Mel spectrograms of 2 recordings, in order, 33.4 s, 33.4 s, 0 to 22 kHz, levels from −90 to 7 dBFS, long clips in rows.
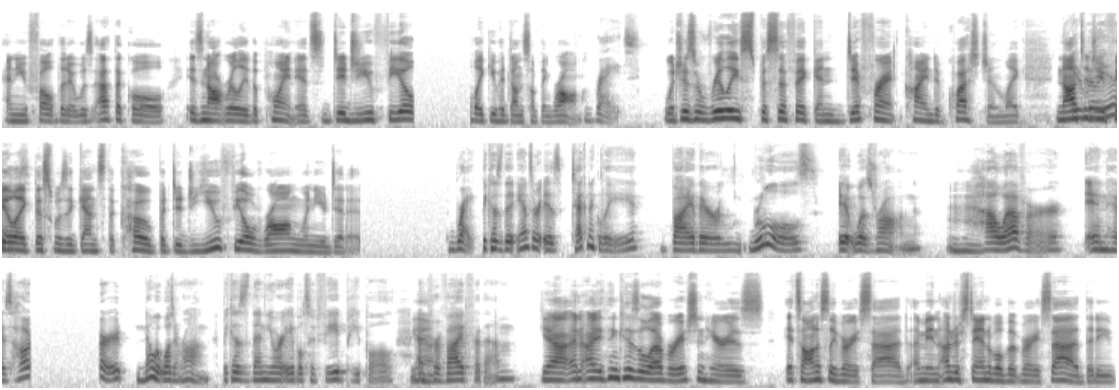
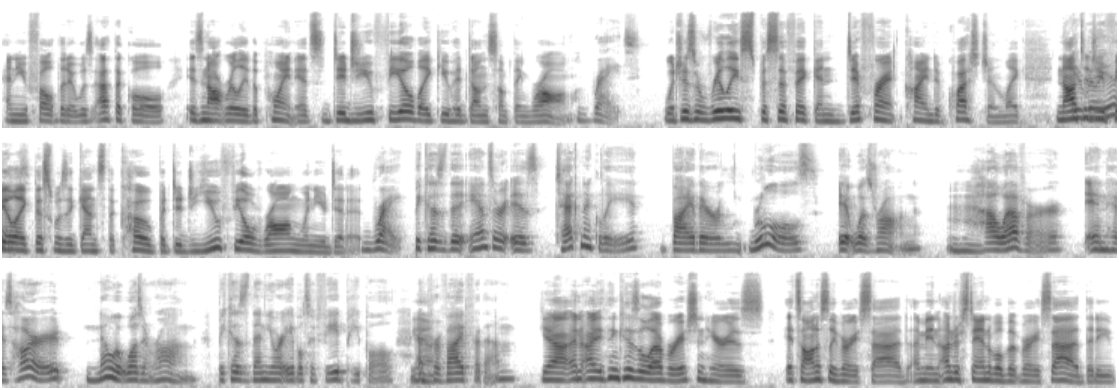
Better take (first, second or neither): second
